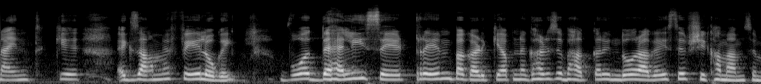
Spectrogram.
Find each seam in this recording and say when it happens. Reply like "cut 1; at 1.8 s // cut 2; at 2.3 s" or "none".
none

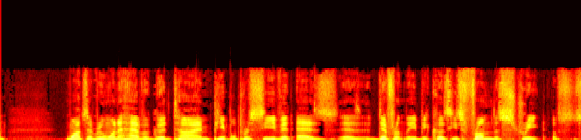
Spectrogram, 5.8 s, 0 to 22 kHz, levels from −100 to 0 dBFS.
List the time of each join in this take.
cut 1; at 2.0 s

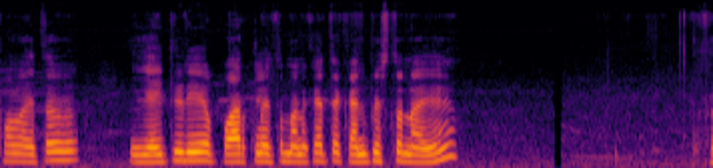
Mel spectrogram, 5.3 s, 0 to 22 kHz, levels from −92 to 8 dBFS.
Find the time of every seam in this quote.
cut 1; at 4.2 s

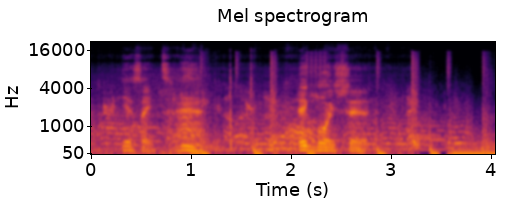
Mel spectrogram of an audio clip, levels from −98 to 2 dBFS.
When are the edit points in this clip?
cut 1; at 2.8 s

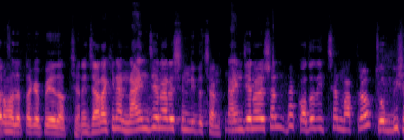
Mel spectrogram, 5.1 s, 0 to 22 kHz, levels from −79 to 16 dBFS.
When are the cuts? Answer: cut 1; at 1.0 s // cut 2; at 2.8 s

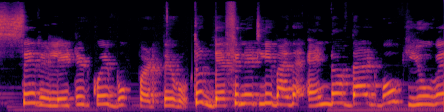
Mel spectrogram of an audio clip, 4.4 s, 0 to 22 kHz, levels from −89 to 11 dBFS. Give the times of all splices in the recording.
none

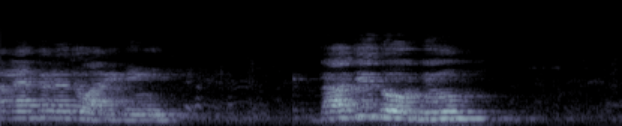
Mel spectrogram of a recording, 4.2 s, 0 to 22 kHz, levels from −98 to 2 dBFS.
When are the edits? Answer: cut 1; at 1.9 s

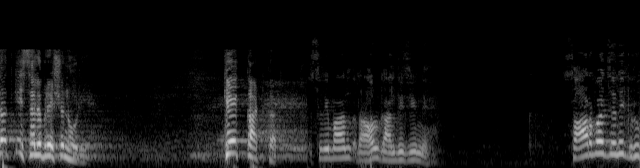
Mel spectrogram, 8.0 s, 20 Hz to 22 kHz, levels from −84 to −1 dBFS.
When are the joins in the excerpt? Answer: cut 1; at 3.8 s

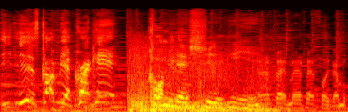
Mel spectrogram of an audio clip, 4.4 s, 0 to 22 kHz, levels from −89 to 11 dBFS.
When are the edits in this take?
none

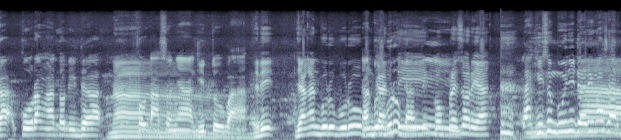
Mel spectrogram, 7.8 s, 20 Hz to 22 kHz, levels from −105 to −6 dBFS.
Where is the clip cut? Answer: cut 1; at 6.3 s

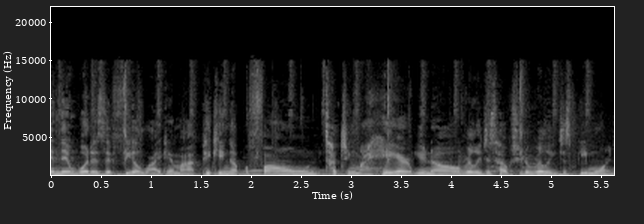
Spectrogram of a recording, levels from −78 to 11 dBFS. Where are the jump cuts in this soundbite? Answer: cut 1; at 2.5 s

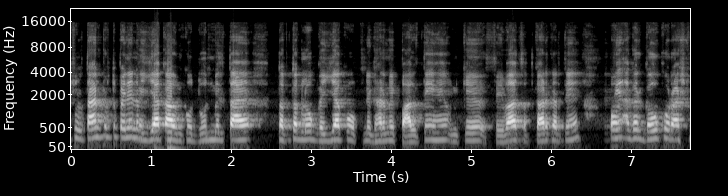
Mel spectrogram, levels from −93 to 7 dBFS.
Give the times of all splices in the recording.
cut 1; at 0.9 s // cut 2; at 6.8 s

